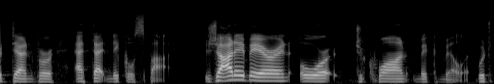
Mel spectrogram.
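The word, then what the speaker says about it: Jahdae: Which, by the way, I don't know if you know this, he has changed the pronunciation of his name. So it was Jade in college and and now it's like a ja.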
